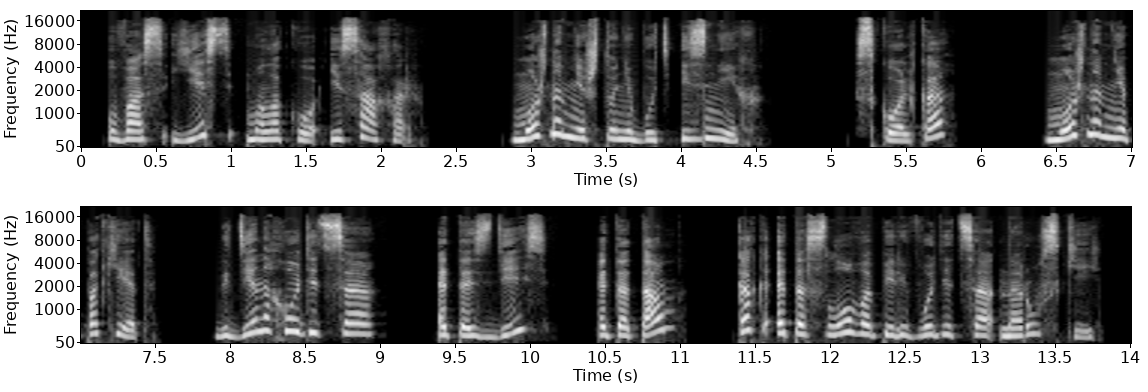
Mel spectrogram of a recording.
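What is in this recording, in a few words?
Russian Voice Over Energetic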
